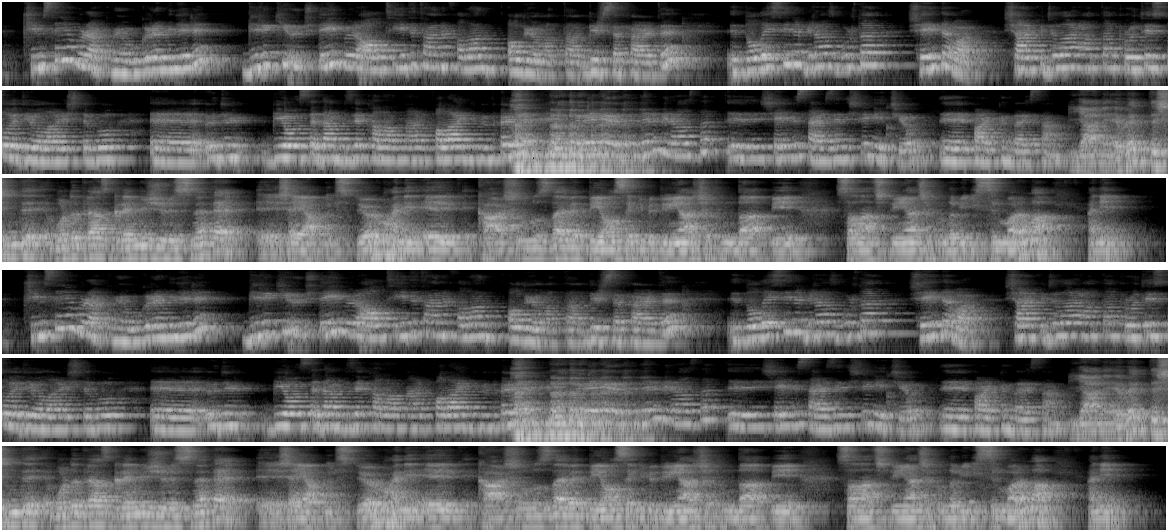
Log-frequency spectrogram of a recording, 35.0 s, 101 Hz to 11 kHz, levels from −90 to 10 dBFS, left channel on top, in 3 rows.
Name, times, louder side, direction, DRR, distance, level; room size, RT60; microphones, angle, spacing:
voice 1, 0.2-2.1 2.4-6.8 7.3-8.8 9.1-9.7 10.0-12.8 13.1-17.0 17.4-22.2, left 2 dB, 60° left, -3 dB, 0.6 m, -23 dB
voice 2, 16.7-17.7 22.3-33.8 34.2-34.4, left 1 dB, 10° left, -6 dB, 0.5 m, -22 dB
2.7 x 2.2 x 2.4 m, 0.74 s
head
